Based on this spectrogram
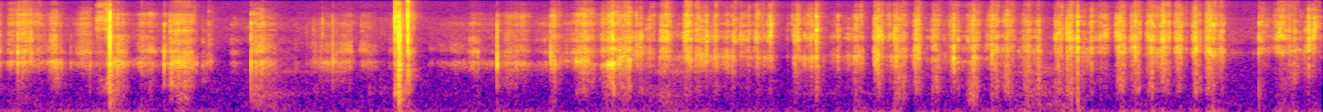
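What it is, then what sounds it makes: Aluminium tealight cup, scraped. A small, empty, hollow aluminium tealight cup held in one hand is scratched and scraped with the tip of a thin wooden orange stick. The result is a quiet, bright, dry rasping and scratching in irregular strokes, with a few sharper clicks standing out.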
